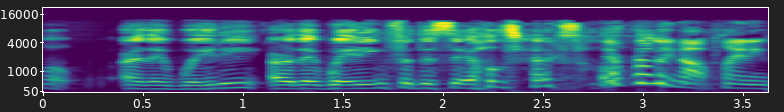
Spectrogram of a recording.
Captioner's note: chuckles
